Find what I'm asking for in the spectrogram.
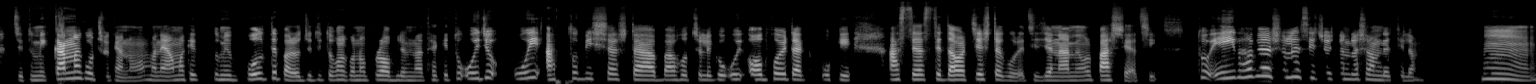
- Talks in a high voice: Yes, high, 225 Hz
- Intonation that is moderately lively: Yes, average, 3.7 semitones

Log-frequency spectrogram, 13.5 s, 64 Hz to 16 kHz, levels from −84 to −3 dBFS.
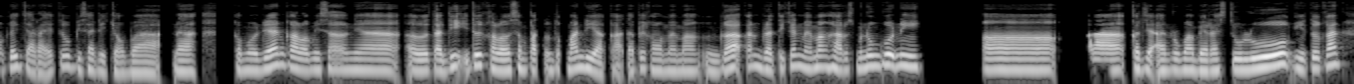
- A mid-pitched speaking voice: Yes, medium, 165 Hz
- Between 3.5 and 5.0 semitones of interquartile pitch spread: No, average, 2.8 semitones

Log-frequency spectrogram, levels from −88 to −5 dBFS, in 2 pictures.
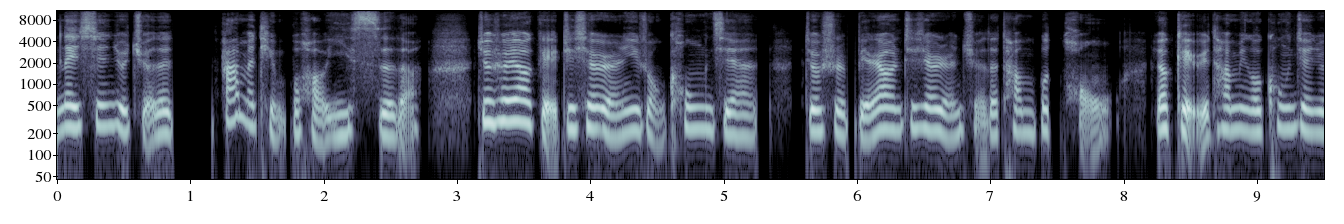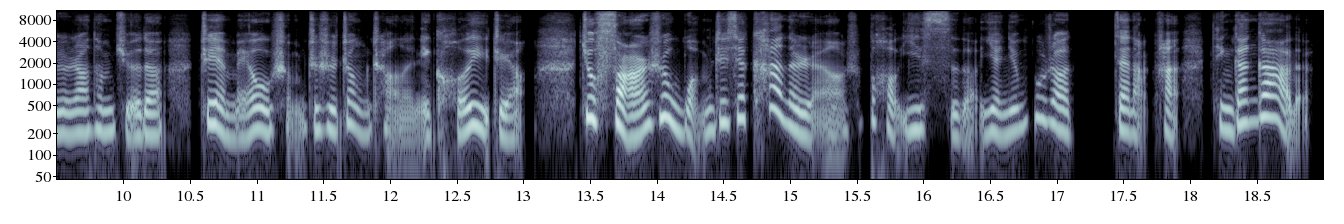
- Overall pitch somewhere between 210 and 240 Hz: Yes, high, 230 Hz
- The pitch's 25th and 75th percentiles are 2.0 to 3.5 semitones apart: No, average, 4.2 semitones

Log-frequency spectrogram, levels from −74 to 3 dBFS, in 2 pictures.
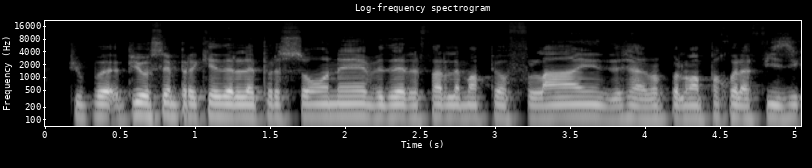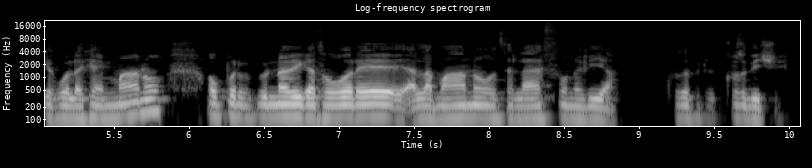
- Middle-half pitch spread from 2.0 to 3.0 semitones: No, narrow, 1.4 semitones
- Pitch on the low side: Yes, low, 110 Hz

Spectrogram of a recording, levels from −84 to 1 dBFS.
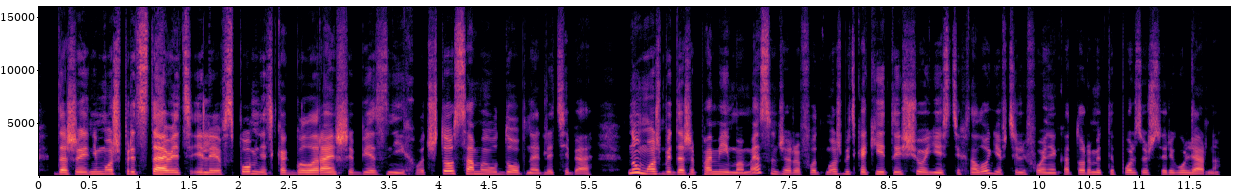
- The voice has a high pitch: No, medium, 180 Hz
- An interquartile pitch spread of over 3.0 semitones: No, average, 2.7 semitones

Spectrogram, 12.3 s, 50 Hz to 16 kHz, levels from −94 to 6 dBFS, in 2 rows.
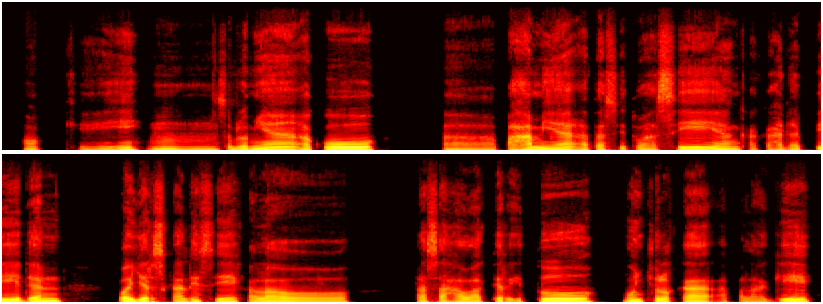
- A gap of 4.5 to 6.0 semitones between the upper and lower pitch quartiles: No, average, 3.6 semitones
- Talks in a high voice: No, low, 115 Hz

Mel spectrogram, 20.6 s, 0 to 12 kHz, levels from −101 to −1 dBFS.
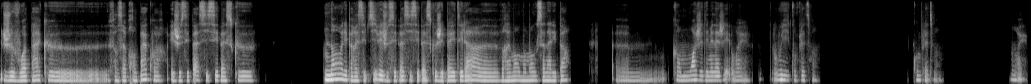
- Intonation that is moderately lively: No, narrow, 1.8 semitones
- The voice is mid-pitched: Yes, medium, 165 Hz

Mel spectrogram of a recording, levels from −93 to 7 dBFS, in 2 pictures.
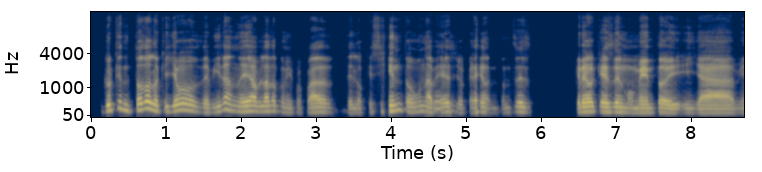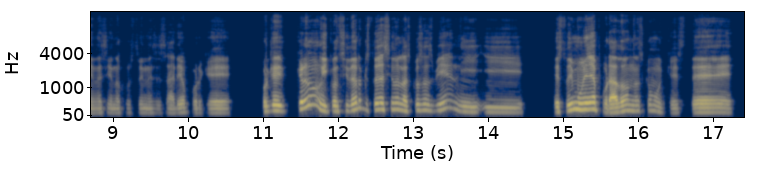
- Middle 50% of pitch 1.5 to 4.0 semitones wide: No, wide, 5.6 semitones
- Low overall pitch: Yes, low, 125 Hz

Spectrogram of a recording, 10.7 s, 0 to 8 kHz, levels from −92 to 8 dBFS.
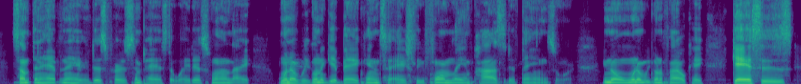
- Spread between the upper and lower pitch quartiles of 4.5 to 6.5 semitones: No, average, 2.7 semitones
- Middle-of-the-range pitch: No, very low, 95 Hz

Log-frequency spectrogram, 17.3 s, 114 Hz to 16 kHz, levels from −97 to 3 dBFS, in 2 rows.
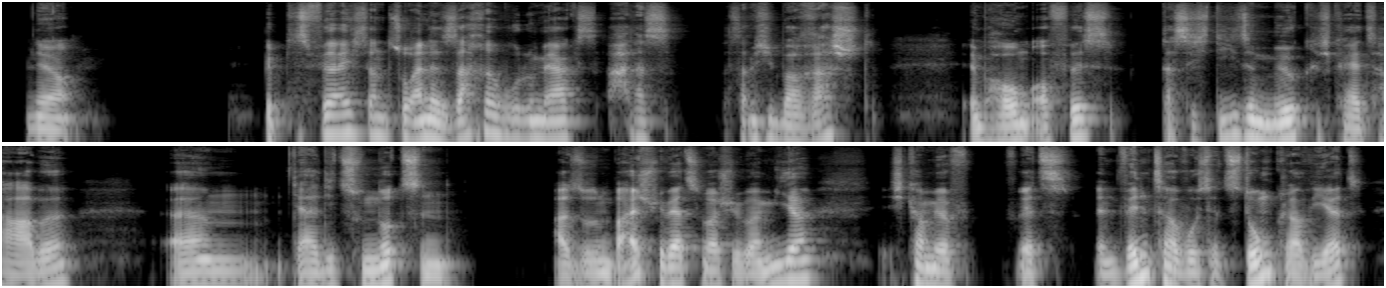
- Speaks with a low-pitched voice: Yes, low, 110 Hz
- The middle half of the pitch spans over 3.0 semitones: Yes, average, 5.0 semitones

